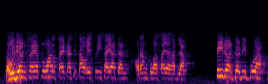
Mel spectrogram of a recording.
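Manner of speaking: high, excited testimony; impassioned preaching. Real, not acted. Preacher recounts telling wife and parents, high and impassioned.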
